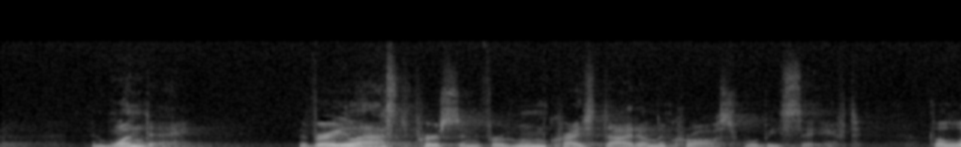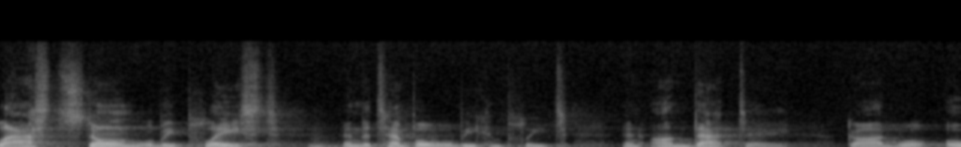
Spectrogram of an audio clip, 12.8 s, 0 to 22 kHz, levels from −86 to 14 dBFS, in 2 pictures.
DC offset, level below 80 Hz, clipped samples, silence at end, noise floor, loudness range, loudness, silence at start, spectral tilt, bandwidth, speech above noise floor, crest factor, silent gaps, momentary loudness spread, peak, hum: under 0.1%; -76 dBFS; under 0.1%; 0 s; -62 dBFS; 5 LU; -26 LUFS; 0.6 s; -6 dB/octave; 16 kHz; 36 dB; 20 dB; none; 19 LU; -8 dBFS; none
